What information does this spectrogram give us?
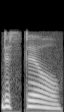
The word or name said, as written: distil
